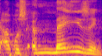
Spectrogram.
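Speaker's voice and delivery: put-on very high, starstruck, flipping out. Retelling a teacher's astonishing kick: retelling own excited outburst. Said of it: "I'm totally flipping out".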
